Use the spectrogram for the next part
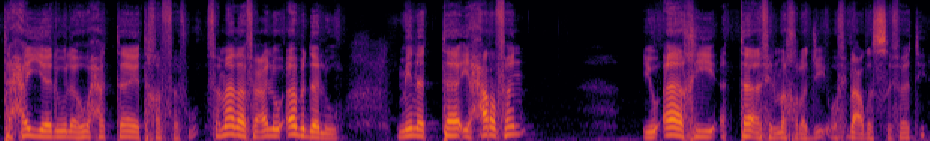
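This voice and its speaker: A man teaching a classical grammar lesson, explaining step by step, asking and answering his own questions and slowly repeating words to drill them. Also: a little high, animated, no echo, clean studio sound. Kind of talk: classical Arabic morphology lesson.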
